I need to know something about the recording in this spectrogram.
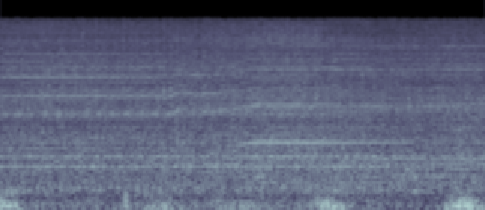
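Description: Electric stand mixer running steadily, beating royal icing.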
